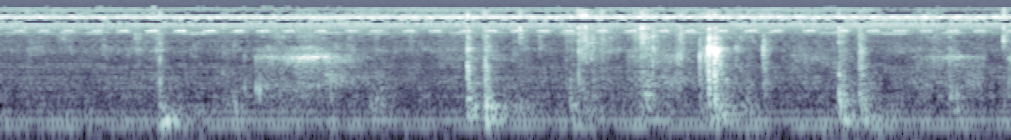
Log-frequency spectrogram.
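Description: A deck of cards being shuffled and handled, with a few soft snaps and taps, the loudest about a second and a half in, nearly five seconds in and about seven seconds in. Under it, faint, even insect chirping, typical of crickets.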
